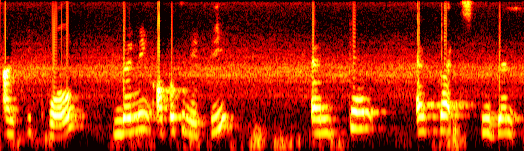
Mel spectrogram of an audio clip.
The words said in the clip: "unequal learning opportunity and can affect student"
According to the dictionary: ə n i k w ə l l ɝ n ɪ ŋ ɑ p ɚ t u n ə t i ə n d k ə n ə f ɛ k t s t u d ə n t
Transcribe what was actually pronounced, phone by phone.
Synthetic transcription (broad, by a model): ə n i k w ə l l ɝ n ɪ ŋ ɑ p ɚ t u n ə t i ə n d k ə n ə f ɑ t s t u d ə n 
